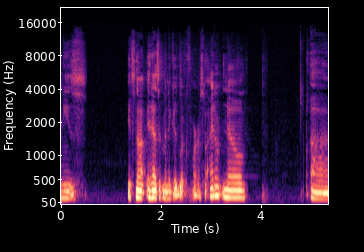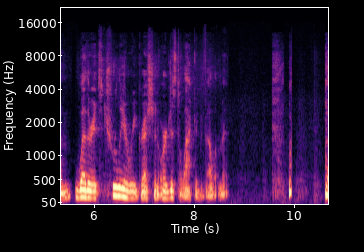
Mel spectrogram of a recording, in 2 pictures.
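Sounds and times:
speech: 0.0s - 0.6s, 1.3s - 3.8s, 4.9s - 8.8s
person coughing: 9.6s - 10.6s.

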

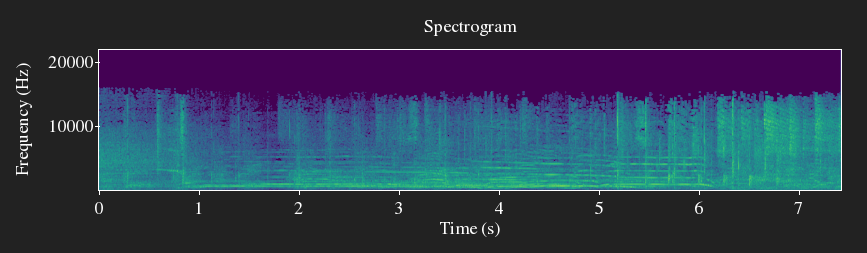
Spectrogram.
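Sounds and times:
large political rally crowd cheering: 0.2s - 7.3s
overlapping shouts and whoops: 0.9s - 6.2s.

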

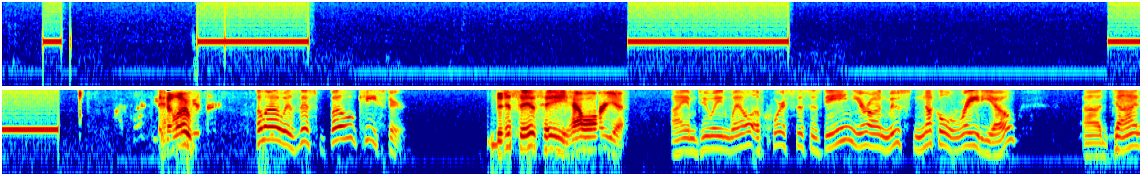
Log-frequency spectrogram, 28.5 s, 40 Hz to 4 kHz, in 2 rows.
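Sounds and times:
telephone line tones while placing a call: 0.5s - 0.8s, 2.4s - 3.9s, 7.8s - 9.9s, 13.8s - 15.0s
speech: 17.4s - 19.3s, 20.4s - 27.0s, 27.7s - 28.4s.

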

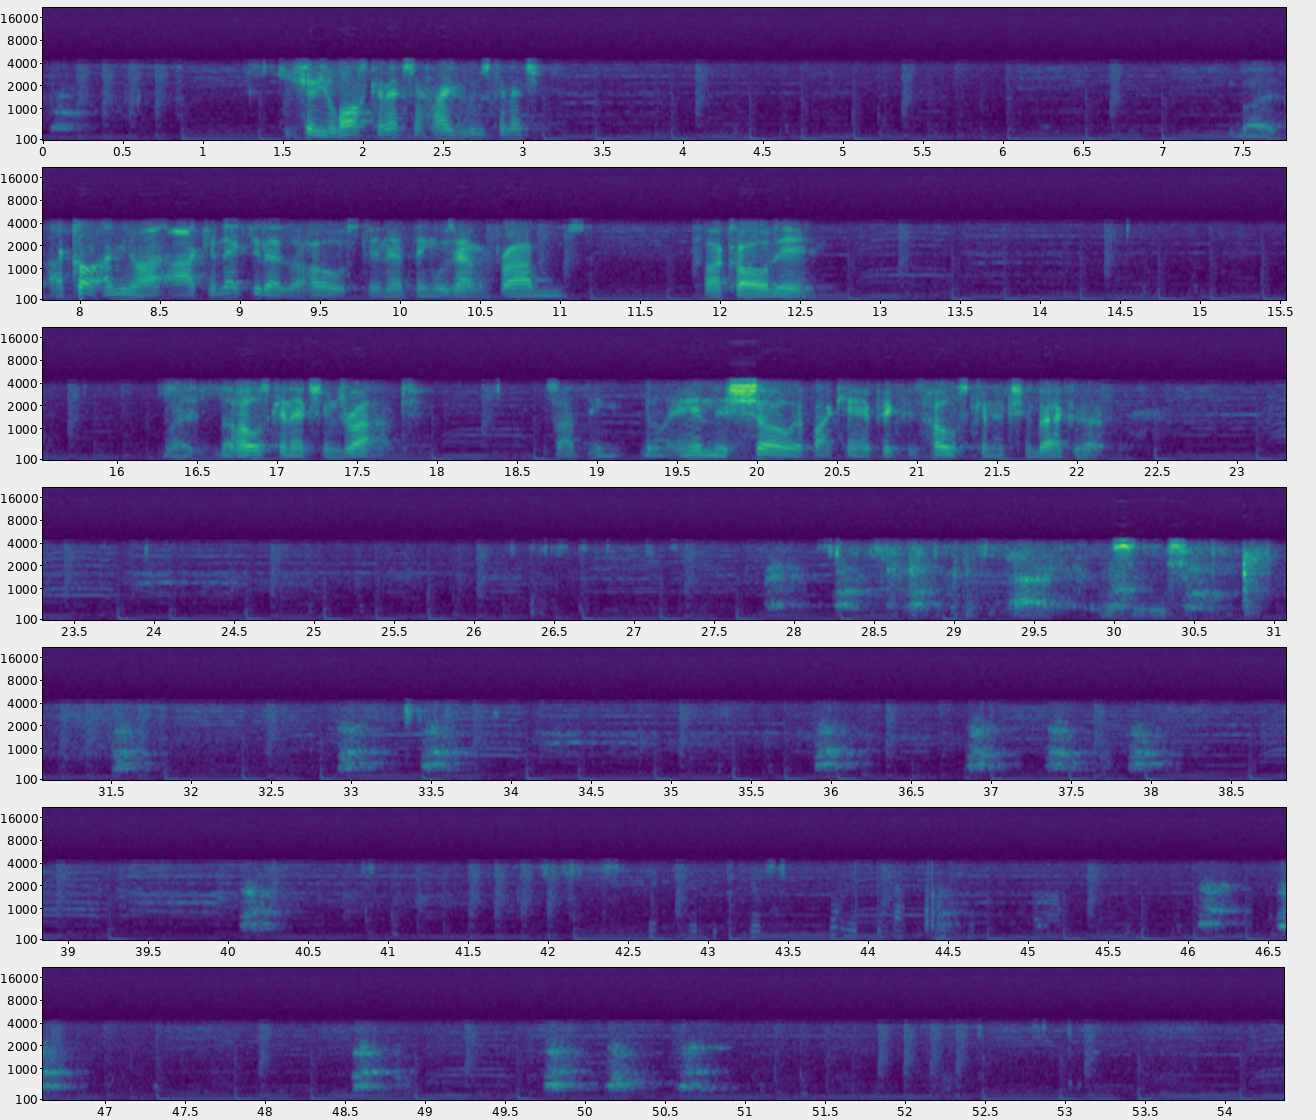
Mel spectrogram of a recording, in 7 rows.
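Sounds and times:
dog barking: 0.0s - 0.4s, 27.8s - 30.9s, 31.5s - 31.8s, 32.9s - 33.8s, 35.8s - 38.2s, 40.1s - 40.5s, 46.0s - 46.9s, 48.5s - 49.0s, 49.6s - 51.0s
dog yipping: 0.0s - 0.4s, 27.8s - 29.0s, 30.0s - 30.8s, 31.5s - 31.8s, 32.9s - 33.8s, 35.9s - 36.3s, 36.9s - 38.2s, 40.1s - 40.4s, 46.0s - 46.9s, 48.6s - 49.0s, 49.7s - 51.0s
speech: 1.6s - 3.4s, 7.6s - 11.3s, 11.9s - 12.7s, 16.3s - 17.9s, 18.8s - 22.3s.

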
